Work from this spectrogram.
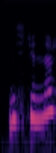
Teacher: Sözün yalnız şəkilçisi fərqli tələffüz olunur. Miskinlər sözündə k samiti g kimi tələffüz olunur.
